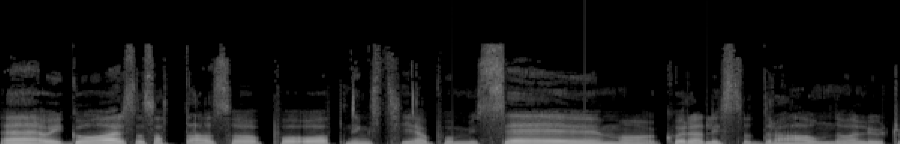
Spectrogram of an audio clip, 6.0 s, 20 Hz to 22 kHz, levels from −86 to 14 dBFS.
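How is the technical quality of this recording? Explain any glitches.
The speech is interrupted by five abrupt skips, at 0.49, 2.00, 3.02, 3.90 and 4.71 s. Each is a sudden jump forward in the sound, losing a few tens of milliseconds, briefest at 3.02 s and longest at 4.71 s. The likely cause is a dropped buffer (overrun): samples weren't collected before being overwritten, so the surrounding audio is spliced together. Unlike a dropout, no silent gap is heard, only the jump.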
